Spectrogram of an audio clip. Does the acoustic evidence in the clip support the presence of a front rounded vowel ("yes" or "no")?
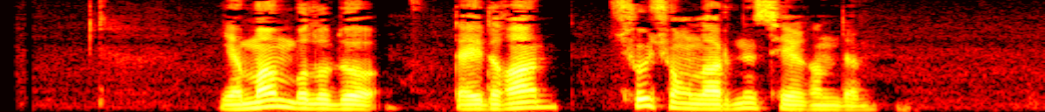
no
